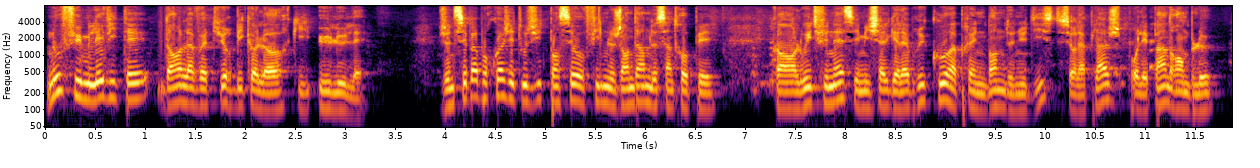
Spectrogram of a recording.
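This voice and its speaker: A man's voice: mid-range voice, a little fast, darkish tone. A middle-aged man, an author, reading his own book aloud wryly and chatting with an audience. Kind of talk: literary reading and audience chat.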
